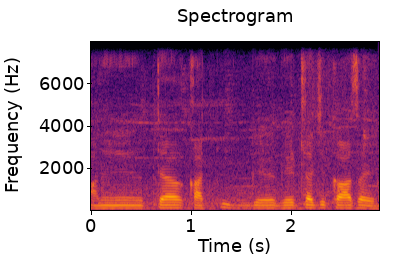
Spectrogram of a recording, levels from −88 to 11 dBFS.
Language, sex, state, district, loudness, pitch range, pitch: Marathi, male, Maharashtra, Mumbai Suburban, -16 LUFS, 120-130 Hz, 125 Hz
